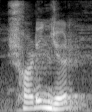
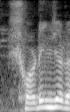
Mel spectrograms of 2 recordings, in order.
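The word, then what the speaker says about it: Schrödinger: de Broglie के एक student जिसका नाम है शडेंजर एस एच ओ नाम का स्पेलिंग थोड़ा सा गड़बड़ है मतलब गड़बड़ नहीं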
